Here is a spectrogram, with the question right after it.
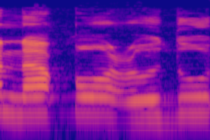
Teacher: نَقْعُدُ میں عین کو نکال کر پڑھیں گے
